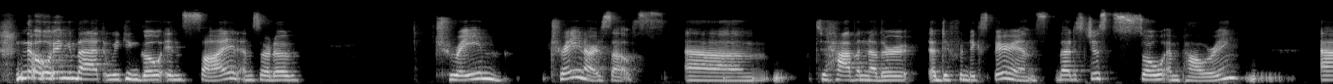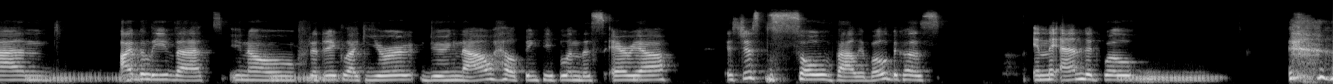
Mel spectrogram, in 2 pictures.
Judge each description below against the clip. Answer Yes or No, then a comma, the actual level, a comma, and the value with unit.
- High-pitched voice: Yes, high, 215 Hz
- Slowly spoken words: Yes, slow, 110 wpm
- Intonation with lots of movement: No, average, 3.9 semitones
